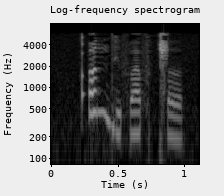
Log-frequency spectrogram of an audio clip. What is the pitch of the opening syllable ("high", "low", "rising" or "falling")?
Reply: high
